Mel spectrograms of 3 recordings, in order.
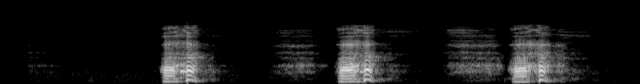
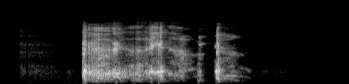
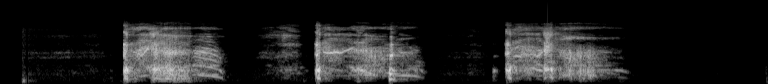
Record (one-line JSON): {"exhalation_length": "6.4 s", "exhalation_amplitude": 32767, "exhalation_signal_mean_std_ratio": 0.33, "cough_length": "3.5 s", "cough_amplitude": 29139, "cough_signal_mean_std_ratio": 0.41, "three_cough_length": "7.7 s", "three_cough_amplitude": 32768, "three_cough_signal_mean_std_ratio": 0.46, "survey_phase": "beta (2021-08-13 to 2022-03-07)", "age": "45-64", "gender": "Male", "wearing_mask": "No", "symptom_runny_or_blocked_nose": true, "symptom_shortness_of_breath": true, "symptom_change_to_sense_of_smell_or_taste": true, "symptom_onset": "12 days", "smoker_status": "Ex-smoker", "respiratory_condition_asthma": false, "respiratory_condition_other": true, "recruitment_source": "REACT", "submission_delay": "1 day", "covid_test_result": "Negative", "covid_test_method": "RT-qPCR", "covid_ct_value": 38.4, "covid_ct_gene": "E gene", "influenza_a_test_result": "Negative", "influenza_b_test_result": "Negative"}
